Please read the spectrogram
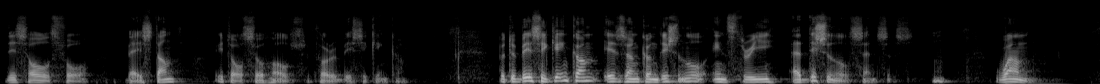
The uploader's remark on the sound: Lecture at WTM Forum I: Commoning Economy.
